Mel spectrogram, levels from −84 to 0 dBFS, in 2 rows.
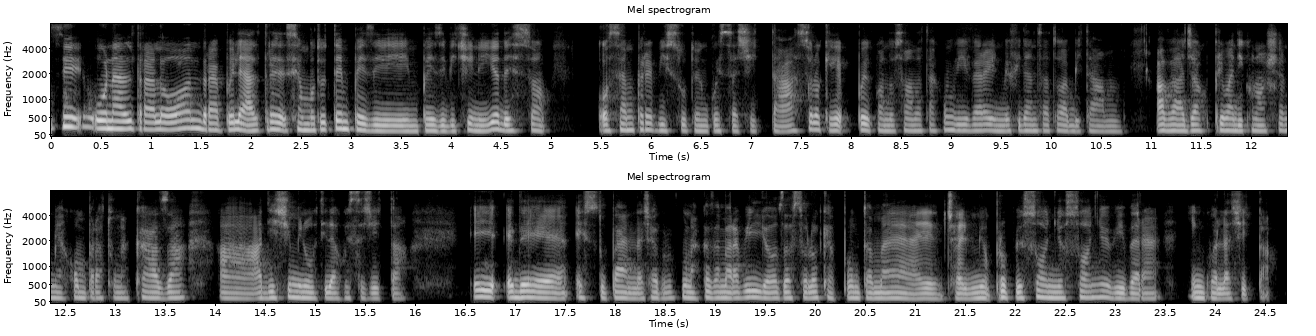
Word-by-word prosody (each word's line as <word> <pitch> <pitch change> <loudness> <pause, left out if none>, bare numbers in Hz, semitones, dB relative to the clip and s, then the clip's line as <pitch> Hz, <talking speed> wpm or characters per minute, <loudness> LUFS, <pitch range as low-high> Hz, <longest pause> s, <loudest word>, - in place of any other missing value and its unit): Sì, 250 +2 +6
un'altra 205 -4 +6
Londra, 190 -1 +4
poi 185 +4 +3
le 190 - +7
altre 165 +3 +3
siamo 170 +1 +1
tutte 185 +4 +2
in 200 -1 +5
paesi 150 -5 +3
in 145 0 0
paesi 150 -1 +1
vicini. 150 +1 -1
Io 190 +3 +5
adesso 155 -2 -1 0.5
ho - - +2
sempre 170 +3 -1
vissuto 155 -1 -5
in 145 -1 -2
questa 150 0 -4
città, 145 0 -5
solo 185 +4 -1
che 160 0 -2
poi 165 -2 +1
quando 150 -3 -4
sono 155 +1 -6
andata 155 +1 -6
a 155 - -12
convivere 160 -2 -3
il 155 - -1
mio 150 0 -2
fidanzato 155 0 -5
abita 145 -1 -6
mhmm, 140 0 -8 0.3
aveva 155 0 +1
già 160 +1 -1
prima 160 -1 0
di 150 -1 +1
conoscermi 155 0 -4
ha 140 - -12
comprato 150 -1 -5
una 145 0 -5
casa 155 0 -1 0.3
a 140 -2 -3
a 145 - +1
10 155 +2 0
minuti 150 -3 +1
da 145 -1 +1
questa 145 0 -7
città, 140 0 -7 0.6
e 170 -2 +3
ed 160 +1 +3
è 150 -4 +4
è - - -3
stupenda, 150 -2 -2
cioè 150 +2 -4
è - - -1
proprio 150 +2 -5
una 145 -2 0
casa 155 -1 -1
meravigliosa, 150 0 +1
solo 150 +1 -1
che 155 -1 -5
appunto 150 +1 -3
a - - +1
me, 140 -2 0 0.2
ehm, 125 - -9
cioè 135 - 0
il 130 - +1
mio 145 +1 +2
proprio 155 -2 +1
sogno, 155 -1 +1
sogno 160 +2 -2
è 155 - -1
vivere 140 +1 -2 0.3
in 150 -1 +1
quella 135 -2 -1
città. 135 - -8
155 Hz, 190 wpm, -26 LUFS, 145-165 Hz, 0.6 s, le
